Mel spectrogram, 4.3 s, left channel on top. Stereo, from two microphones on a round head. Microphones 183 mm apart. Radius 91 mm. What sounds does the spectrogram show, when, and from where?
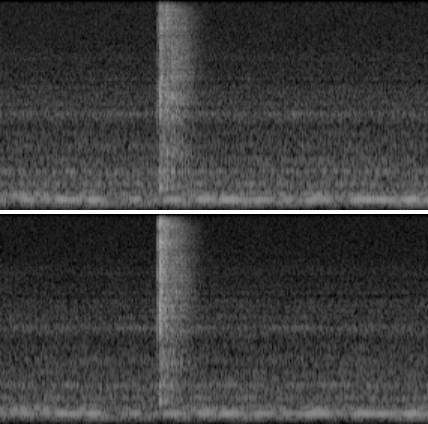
1.6 s crushing: 85° right, 7.5 m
